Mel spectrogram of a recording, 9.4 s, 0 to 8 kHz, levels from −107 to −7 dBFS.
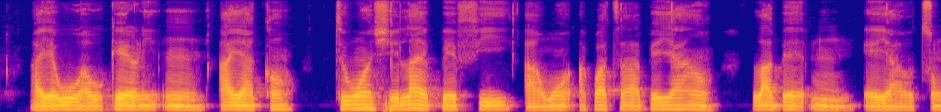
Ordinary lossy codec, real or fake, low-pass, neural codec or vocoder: none; real; none; none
